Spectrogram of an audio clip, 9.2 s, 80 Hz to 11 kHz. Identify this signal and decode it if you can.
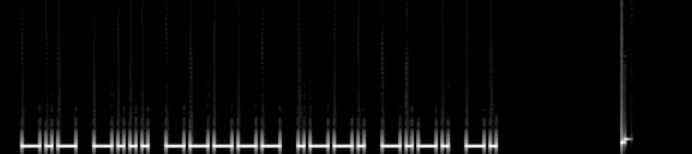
Morse code, heard as a keyed tone, about 15 wpm, 700 Hz. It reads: KB0PCN
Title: USA Call Signs Repeated 2x 15wpm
